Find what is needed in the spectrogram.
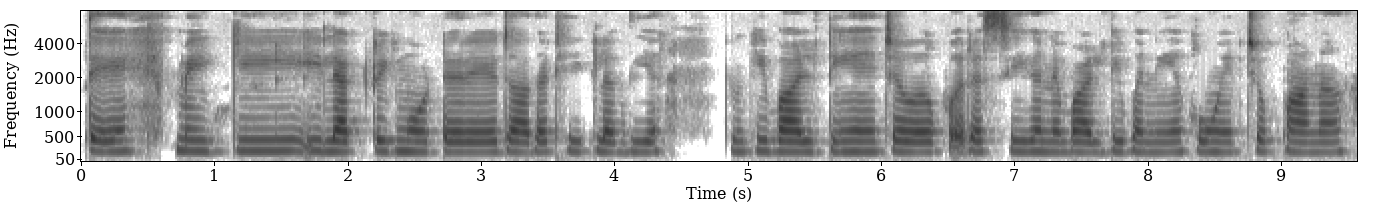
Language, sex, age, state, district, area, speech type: Dogri, female, 18-30, Jammu and Kashmir, Samba, urban, spontaneous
